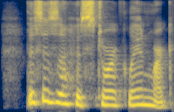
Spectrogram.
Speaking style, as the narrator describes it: I said

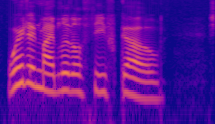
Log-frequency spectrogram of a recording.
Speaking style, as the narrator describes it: laughed again

